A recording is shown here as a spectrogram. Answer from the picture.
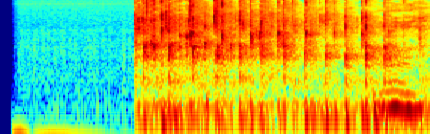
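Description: Near silence for just over a second, then a small audience clapping: a quick, irregular run of separate hand claps.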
